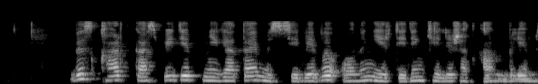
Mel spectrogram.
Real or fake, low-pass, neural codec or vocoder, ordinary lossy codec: real; none; none; none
